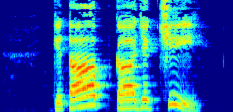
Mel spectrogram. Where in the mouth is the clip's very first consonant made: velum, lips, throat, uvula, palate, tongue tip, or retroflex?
velum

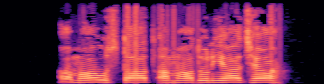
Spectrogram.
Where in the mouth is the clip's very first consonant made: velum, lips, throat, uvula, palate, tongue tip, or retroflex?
lips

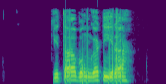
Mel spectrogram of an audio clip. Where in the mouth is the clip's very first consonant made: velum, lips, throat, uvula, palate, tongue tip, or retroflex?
velum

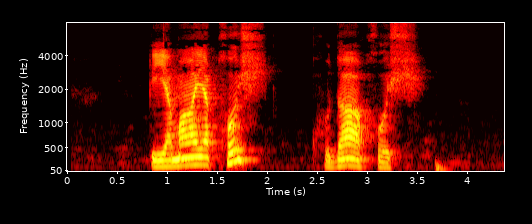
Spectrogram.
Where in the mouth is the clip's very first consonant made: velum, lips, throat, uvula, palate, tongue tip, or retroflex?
lips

